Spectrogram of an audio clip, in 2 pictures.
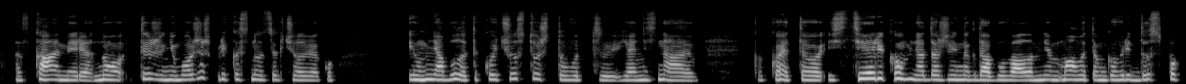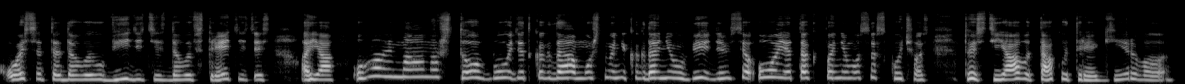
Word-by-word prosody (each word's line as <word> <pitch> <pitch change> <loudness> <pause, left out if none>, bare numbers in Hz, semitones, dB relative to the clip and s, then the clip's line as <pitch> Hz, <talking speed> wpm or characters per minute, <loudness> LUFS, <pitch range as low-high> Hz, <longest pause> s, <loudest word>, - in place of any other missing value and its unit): э, 190 - -3
в 195 - -14
камере, 205 -4 +4
но 210 0 +3
ты 255 -1 -1
же 220 -3 -1
не 210 0 +3
можешь 225 +9 -1
прикоснуться 220 -2 -5
к 200 - -11
человеку. 195 -2 -5 0.7
И 220 - +3
у - - +5
меня 215 0 +5
было 220 0 +2
такое 225 +1 -4
чувство, 255 +2 -4
что 210 -2 -5
вот 200 0 -3 0.2
я 190 0 -2
не 200 +1 +1
знаю, 185 -4 -1 0.5
какая-то 200 -1 -1
истерика 265 +6 +4
у 275 - +7
меня 220 -4 +2
даже 215 0 0
иногда 205 -1 +4
бывало, 195 0 +4
мне 205 +2 +2
мама 215 +1 +3
там 200 -1 0
говорит: 210 -1 0
"Да 215 +3 0
успокойся 245 +1 -2
ты! 225 - 0
Да 215 +1 0
вы 220 +1 +1
увидитесь! 215 0 -1
Да 210 +1 -1
вы 220 +1 -1
встретитесь!" 215 0 -2 0.3
А 215 - +4
я: 220 -2 +4 0.2
"Ой, 365 +6 0
мама, 350 0 -1
что 305 0 -1
будет, 295 +2 -3
когда? 290 0 +3
Может, 285 +2 -4
мы 315 -2 -4
никогда 295 -1 0
не 295 +1 -1
увидимся? 280 +1 -1
Ой, 330 0 0
я 295 - 0
так 295 -1 0
по 305 - -3
нему 295 -1 -4
соскучилась!" 270 -8 -6 0.3
То 270 - +2
есть 235 -3 -1
я 225 +3 +5
вот 235 -5 -4
так 215 +2 +3
вот 240 -1 -6
реагировала. 205 0 -3
220 Hz, 170 wpm, -23 LUFS, 205-275 Hz, 0.7 s, у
